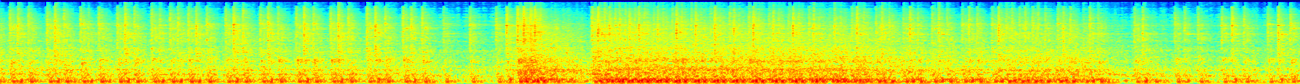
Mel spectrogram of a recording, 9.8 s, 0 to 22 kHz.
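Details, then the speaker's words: 1990 Harley FLHTC Evo V-twin, cold start on choke and fuel reserve, heat shield off. Loping idle with sharp ticks on each firing pulse: exhaust leak at a crooked header clamp that needs retightening, possibly shimming. "having a couple little exhaust ticks had one in here"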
